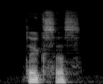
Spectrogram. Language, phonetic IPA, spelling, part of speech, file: Polish, [ˈtɛksas], Teksas, proper noun, LL-Q809 (pol)-Teksas.wav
